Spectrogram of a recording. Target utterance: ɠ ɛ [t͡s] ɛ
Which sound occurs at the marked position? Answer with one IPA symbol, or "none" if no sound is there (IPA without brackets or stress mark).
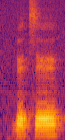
t͡s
